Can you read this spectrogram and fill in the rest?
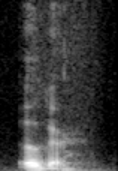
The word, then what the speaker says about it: Uygur: Cenk Uygur or Uyghur? Uyghur. Cenk Uygur.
